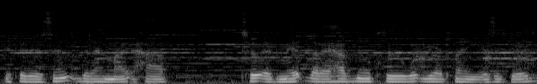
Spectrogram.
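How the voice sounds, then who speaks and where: A woman's voice: a bass voice, little pitch movement, normal speed, dark tone, lo-fi sound. A woman hosting a casual gameplay stream, reading viewer chat aloud, laughing and swearing at the game. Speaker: streamer and show host. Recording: game music playing behind the voice. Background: music.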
